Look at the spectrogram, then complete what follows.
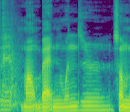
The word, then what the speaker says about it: Mountbatten: It's Mount Bottom.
